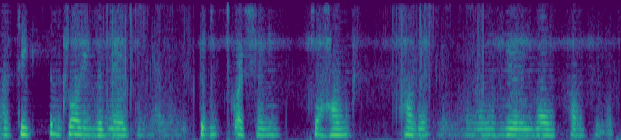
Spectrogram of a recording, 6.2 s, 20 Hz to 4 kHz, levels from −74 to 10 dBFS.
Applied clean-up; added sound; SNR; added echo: neural separator model SepFormer WHAMR!.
